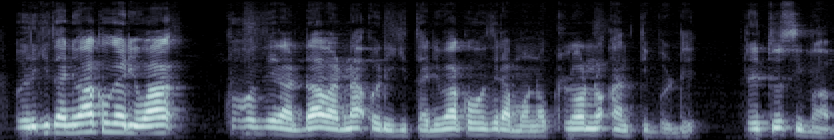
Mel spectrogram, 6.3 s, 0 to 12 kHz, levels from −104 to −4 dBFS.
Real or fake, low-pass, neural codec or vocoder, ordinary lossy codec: real; none; none; none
